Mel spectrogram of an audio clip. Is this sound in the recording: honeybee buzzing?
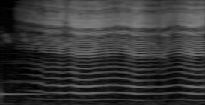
yes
